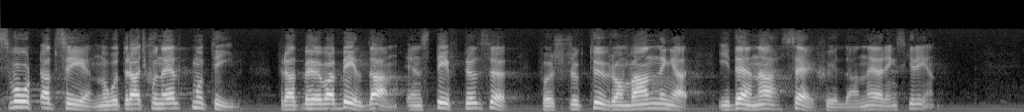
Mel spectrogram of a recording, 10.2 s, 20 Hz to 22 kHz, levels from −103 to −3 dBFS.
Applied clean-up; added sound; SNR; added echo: none; none; none; none.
